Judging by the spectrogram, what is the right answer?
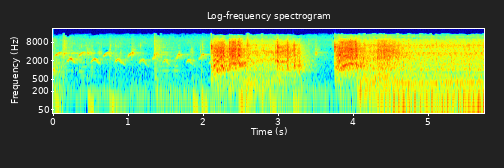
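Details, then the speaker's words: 150cc GY6 scooter shown running as it should: a couple of short cranks, then it fires easily and settles into a steady, even putter with a light blip; normal start and idle, no smoke. "i'll go ahead and start it up for you so you can hear what it sounds like when how it's really supposed to sound and how easily it starts"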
